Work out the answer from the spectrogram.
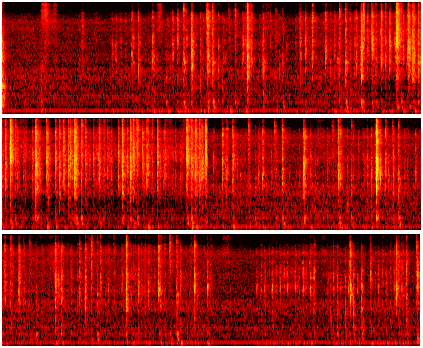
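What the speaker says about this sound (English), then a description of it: "let's see how the keyboard sounds now after being fully modded out as much as possible." Fast, continuous typing on a fully modded membrane keyboard, close up and fairly quiet: soft, muffled key presses with occasional sharper clacks over a low hum, without speech.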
